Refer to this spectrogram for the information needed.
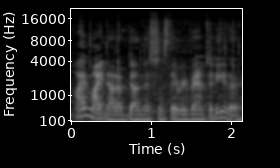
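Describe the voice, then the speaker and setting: A man with a mid-pitched voice narrates his own gameplay live in a casual, informal style. He thinks aloud and feels his way through explanations, with music playing behind him. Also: quick pace, vocal fry, a bit bright. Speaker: gamer narrating own playthrough.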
